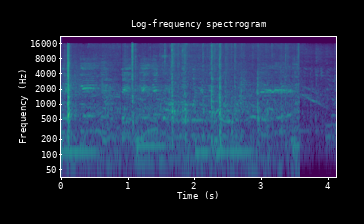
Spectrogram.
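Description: Background music with a bass line and vocals, over sharp skateboard clacks: the board popping and landing on concrete, loudest just after the start, with more clacks through the middle. The sound drops off suddenly near the end.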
